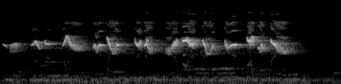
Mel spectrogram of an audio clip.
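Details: Robin tutor song for kept birds: an energetic three-second run of rhythmic whistled notes, pulsing about four times a second, then silence, with a low steady hum behind.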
